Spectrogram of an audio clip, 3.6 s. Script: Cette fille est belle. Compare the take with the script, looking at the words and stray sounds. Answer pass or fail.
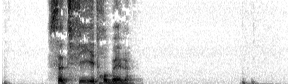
fail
